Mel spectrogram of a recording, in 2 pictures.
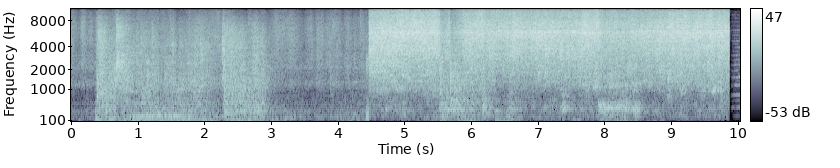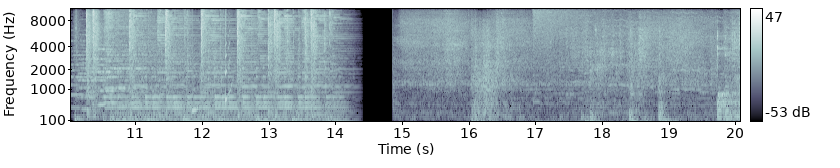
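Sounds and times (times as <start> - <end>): music: 9.9 - 14.4.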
